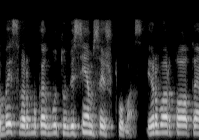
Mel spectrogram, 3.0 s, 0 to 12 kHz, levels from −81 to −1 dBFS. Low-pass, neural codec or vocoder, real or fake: 7.2 kHz; none; real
